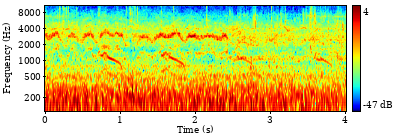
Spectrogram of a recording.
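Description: Outdoor river-bank ambience: a steady low rush of wind and water, with birds calling over it, a wavering high trill for the first two seconds or so and short falling whistles about once a second.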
